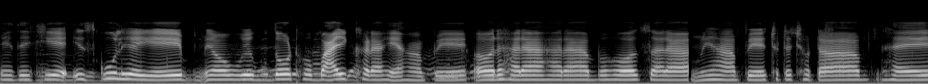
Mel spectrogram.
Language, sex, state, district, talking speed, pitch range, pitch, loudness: Hindi, female, Chhattisgarh, Sarguja, 150 wpm, 205-220 Hz, 215 Hz, -20 LUFS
